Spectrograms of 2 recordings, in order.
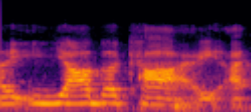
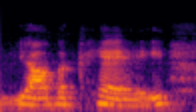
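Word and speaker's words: Yabakei: journey um to uh yabba kai okay yabba k i always say it wrong i always want to say kai but it's actually yabake uh gorge and this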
